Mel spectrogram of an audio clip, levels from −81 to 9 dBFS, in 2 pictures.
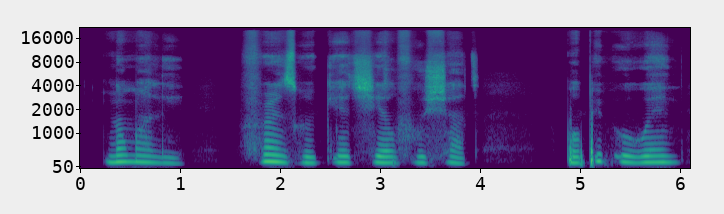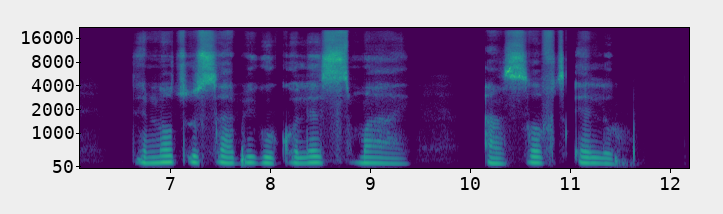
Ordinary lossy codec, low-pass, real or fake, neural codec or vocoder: none; none; fake; autoencoder, 48 kHz, 128 numbers a frame, DAC-VAE, trained on Japanese speech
